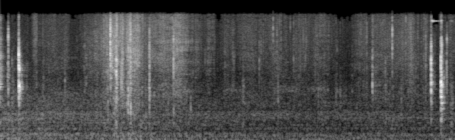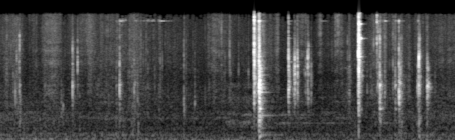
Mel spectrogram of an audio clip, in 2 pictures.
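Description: Scattered light metallic clicks and knocks from a socket, extension and digital torque adapter being handled on a car wheel's lug bolt, most of them in a cluster near the end, over a low steady background hum.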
